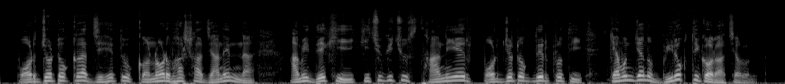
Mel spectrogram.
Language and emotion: Bengali, disgusted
